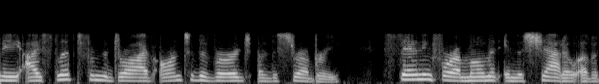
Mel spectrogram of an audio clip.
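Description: Opus voice compression runs throughout: nothing above 4.4 kHz, and speech turns hoarse and robotic, which fits SILK near 6 kbps. Plain band-limiting would stay clean.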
